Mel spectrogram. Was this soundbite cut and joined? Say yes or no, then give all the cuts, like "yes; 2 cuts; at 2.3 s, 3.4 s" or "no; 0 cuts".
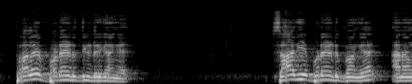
no; 0 cuts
